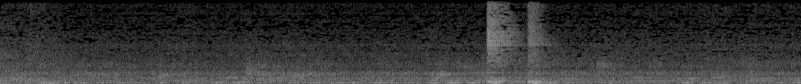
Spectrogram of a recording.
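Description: Fly ash brick plant machinery running with a steady hum. Two short, sharp noises come close together a little after the middle.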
